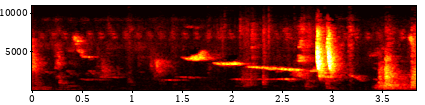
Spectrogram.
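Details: Captive bar-winged prinias in a breeding aviary cage, singing busily in the morning in a style likened to gunfire. Thin, high whistled slurs and quick chirps are broken by loud, harsh bursts toward the end.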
